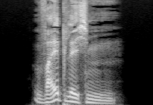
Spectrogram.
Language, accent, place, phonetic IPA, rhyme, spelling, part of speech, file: German, Germany, Berlin, [ˈvaɪ̯plɪçm̩], -aɪ̯plɪçm̩, weiblichem, adjective, De-weiblichem.ogg
- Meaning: strong dative masculine/neuter singular of weiblich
